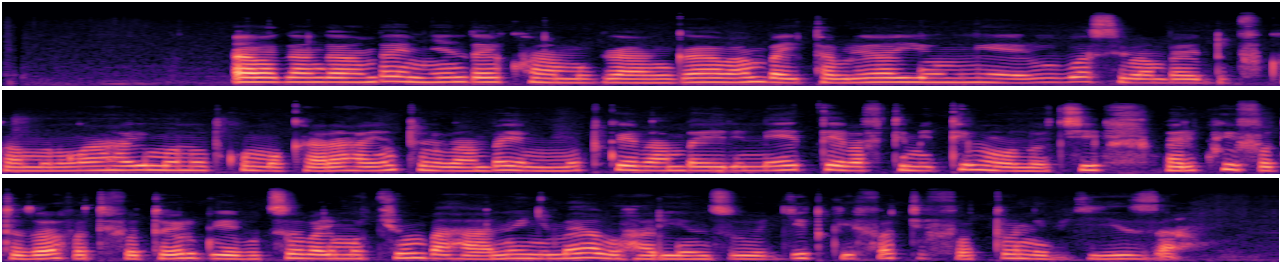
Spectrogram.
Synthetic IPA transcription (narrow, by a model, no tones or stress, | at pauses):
aβaɡaːŋɡaβaːmbajeimɲeːndajokwaːmuɡaːŋɡaβaːmbajetaβuɾiɾajuːmŋe̞ːɾuβo̞ːseβaːmbajedup͡fu̥kʰamunŋwaɦaɾimo̞nutkuːmukʰaɾaɦaɾinutuːnuβaːmbaje̞mumutwe̞βaːmbaje̞ɾine̞te̞βafi̥timitimuːnociβaɾikwiːfo̞to̞zaβafati̥fo̞to̞joɾɡwiːβut͡soβaɾimucuːmbaɦaːnuiɲumajaːβo̞haɾinzuɟitkwiːfatifo̞to̞nibɟiːza̰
